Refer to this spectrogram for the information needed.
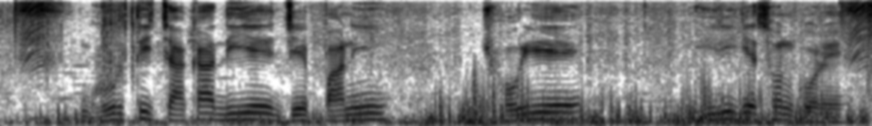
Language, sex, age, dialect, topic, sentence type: Bengali, male, 18-24, Western, agriculture, statement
